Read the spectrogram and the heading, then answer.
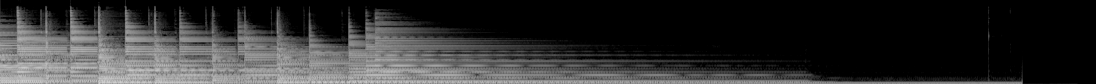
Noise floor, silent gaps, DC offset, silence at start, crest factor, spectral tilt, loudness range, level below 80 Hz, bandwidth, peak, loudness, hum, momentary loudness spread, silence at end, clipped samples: -73 dBFS; none; under 0.1%; 0 s; 18 dB; -4.5 dB/octave; 22 LU; -34 dBFS; 16 kHz; 0 dBFS; -15 LUFS; 50 Hz at -35 dBFS; 22 LU; 0.75 s; under 0.1%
